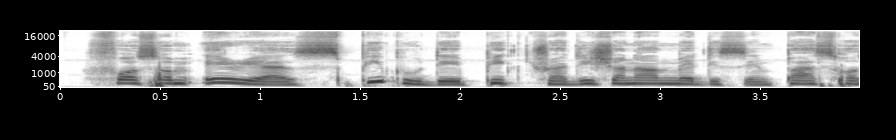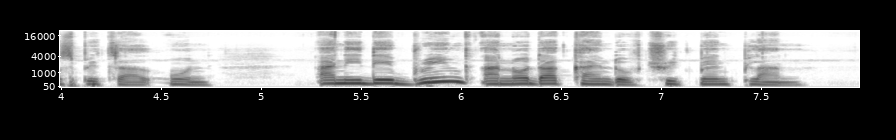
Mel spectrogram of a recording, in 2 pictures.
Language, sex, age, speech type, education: Nigerian Pidgin, female, 30-45, spontaneous, tertiary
